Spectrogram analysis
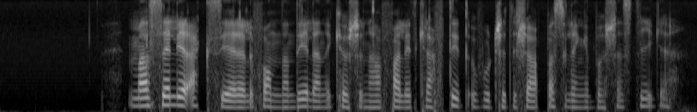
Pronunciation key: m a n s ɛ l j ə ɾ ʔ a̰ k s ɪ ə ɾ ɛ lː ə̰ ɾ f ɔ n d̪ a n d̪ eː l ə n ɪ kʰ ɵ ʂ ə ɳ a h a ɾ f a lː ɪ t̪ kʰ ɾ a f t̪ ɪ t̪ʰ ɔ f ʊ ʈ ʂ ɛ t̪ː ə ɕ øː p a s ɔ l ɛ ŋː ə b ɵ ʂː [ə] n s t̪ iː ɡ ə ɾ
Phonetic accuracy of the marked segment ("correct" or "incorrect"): correct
